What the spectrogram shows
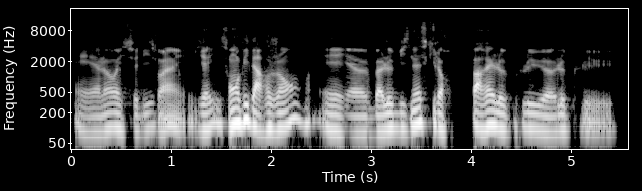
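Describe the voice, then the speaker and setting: A man telling a true-crime story on a podcast, halting with many fillers and restarts. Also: low-pitched, gravelly, a little mellow, no room sound, clean studio sound. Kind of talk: casual storytelling.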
